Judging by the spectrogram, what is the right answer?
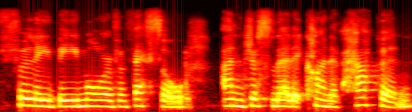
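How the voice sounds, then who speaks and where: A woman at medium pitch with a dark, mellow tone, at a moderate pace. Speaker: musician. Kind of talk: casual chat. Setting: video call.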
